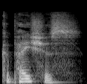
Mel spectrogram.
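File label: "capacious", British English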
